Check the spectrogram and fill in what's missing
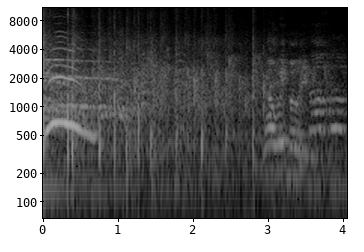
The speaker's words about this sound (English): Beautiful hat. Give her hat a round of applause.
